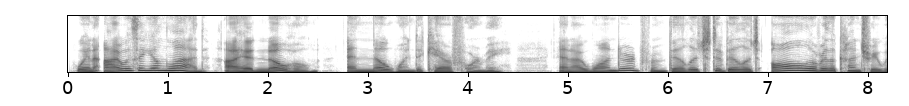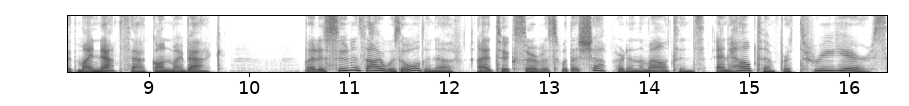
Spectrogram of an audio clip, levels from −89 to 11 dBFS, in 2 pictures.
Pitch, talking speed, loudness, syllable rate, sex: 225 Hz, 210 wpm, -17 LUFS, 5.2 syllables/s, female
